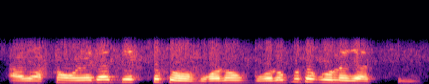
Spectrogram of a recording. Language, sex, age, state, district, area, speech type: Bengali, female, 30-45, West Bengal, Howrah, urban, conversation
